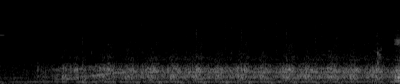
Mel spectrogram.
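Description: Electric sewing machine starting about half a second in and then running steadily, stitching a zigzag stitch through layered quilt fabric.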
